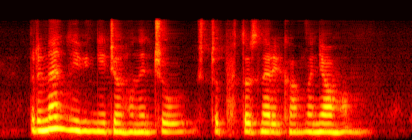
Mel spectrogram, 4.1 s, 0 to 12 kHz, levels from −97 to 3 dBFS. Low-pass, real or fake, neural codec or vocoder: 7.2 kHz; fake; codec, 16 kHz, 0.7 kbps, FocalCodec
